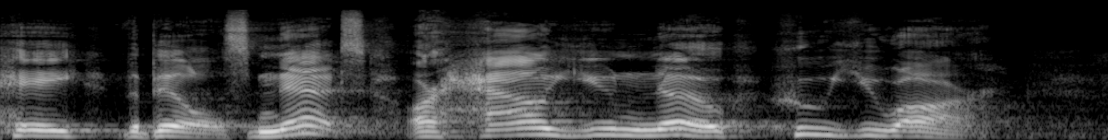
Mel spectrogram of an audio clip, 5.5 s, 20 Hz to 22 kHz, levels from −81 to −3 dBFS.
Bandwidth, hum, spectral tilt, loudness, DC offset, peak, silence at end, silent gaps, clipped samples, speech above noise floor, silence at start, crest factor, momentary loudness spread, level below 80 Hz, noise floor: 16.5 kHz; none; -4.5 dB/octave; -24 LUFS; under 0.1%; -8 dBFS; 0.6 s; none; under 0.1%; 33 dB; 0 s; 16 dB; 10 LU; -78 dBFS; -57 dBFS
